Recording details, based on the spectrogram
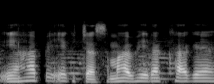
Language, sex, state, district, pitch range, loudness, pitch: Hindi, male, Bihar, Kaimur, 140-155 Hz, -19 LUFS, 150 Hz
